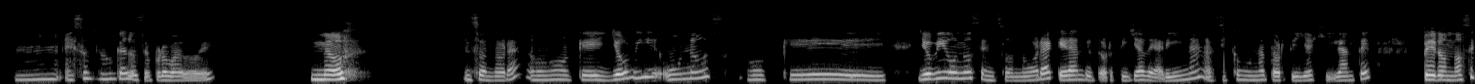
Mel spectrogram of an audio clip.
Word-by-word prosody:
Mm, 225 +3 -4
esos 270 +6 -5
nunca 255 +2 -1
los 210 - 0
he - - -3
probado, 185 - 0
¿eh? 270 - -2 0.9
No, 225 +2 +8 1.2
¿en 215 - -4
Sonora? 190 - -1
Okey. 210 - -2
Yo 235 +5 +6
vi 320 +3 0
unos 275 +9 -2 0.4
Okey, 220 -2 0 0.3
yo 245 +2 +5
vi 285 +3 +2
unos 285 0 +2
en 195 -2 -4
Sonora 190 +8 0
que 200 -8 +2
eran 215 +1 +3
de 195 -3 -4
tortilla 200 +1 -2
de 185 -3 +1
harina, 210 - -2
así 185 - -8
como 210 +1 -6
una 205 +1 -4
tortilla 185 0 -1
gigante, 200 - -3 0.5
pero 215 -1 +7
no 200 +1 -1
sé 340 - -4
215 Hz, 140 wpm, -25 LUFS, 200-245 Hz, 1.2 s, No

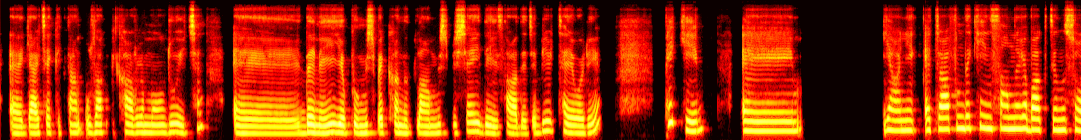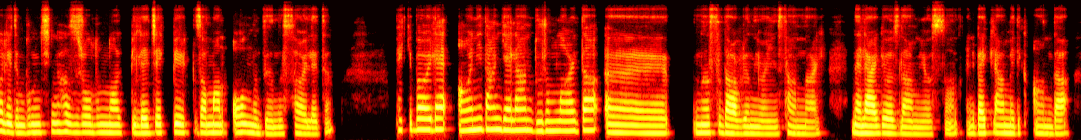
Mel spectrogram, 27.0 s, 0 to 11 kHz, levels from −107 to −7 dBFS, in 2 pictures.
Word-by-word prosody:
eee, 165 -1 +1
gerçeklikten 175 +2 -1
uzak 190 +1 -1
bir 185 - -22
kavram 185 -1 +1
olduğu 185 +2 +1
için, 195 - -1 0.4
eee, 165 -1 -1
deneyi 185 +1 +6
yapılmış 180 -1 +2
ve 180 - +3
kanıtlanmış 175 0 -1
bir - - -4
şey 210 +2 +2
değil, 175 -3 +1
sadece 160 0 -2
bir 225 +1 0
teori. 180 - 0 0.8
Peki, 270 - +1 0.5
emm, 225 0 +2 1.1
yani, 240 -1 +1
etrafındaki 275 +3 +2
insanlara 275 -1 +2
baktığını 250 -1 +3
söyledin. 205 -7 +1
Bunun 190 +1 0
için 195 +2 -2
hazır 200 -2 -2
olunabilecek 185 -1 -1
bir 190 -1 +2
zaman 185 0 0
olmadığını 165 -5 -1
söyledin. 160 - -5 0.8
Peki, 245 0 -7
böyle 260 0 +4 0.2
aniden 260 +2 +1
gelen 245 -1 +1
durumlarda, 230 +2 0
eee, 180 -2 0 0.3
nasıl 185 0 -1
davranıyor 165 -2 +1
insanlar? 155 0 -7 0.4
Neler 175 -2 +5
gözlemliyorsun? 155 -3 -3
Hani, 170 - -6
beklenmedik 170 0 -1
anda, 165 0 -3
185 Hz, 105 wpm, -24 LUFS, 170-230 Hz, 1.1 s, deneyi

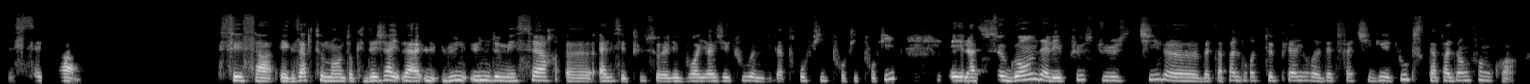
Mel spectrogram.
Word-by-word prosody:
C'est - - -7 0.2
ça - - +6 1.5
c'est 180 - +5
ça, 160 -3 +3
exactement 165 +1 +3
donc 155 0 -3
déjà, 175 +4 +5
i - - +5
la 165 -2 +6
l'u 155 -4 -1
l'une 185 +4 +1
une 195 0 +3
de 185 - +5
mes 170 -2 +1
sœurs, 180 0 +2
heu, 150 -1 -1
elle, 165 0 +2
c'est 160 - -2
plus, 170 +4 -13
heu, - - +3
les 150 +1 +2
voyages 160 +2 0
et 165 - 0
tout, 180 +2 -3
elle 160 - -1
me - - -3
dit: 140 - -23
«Bah, 150 0 -5
profite, 170 0 -7
profite, 145 0 -11
profite» 255 +3 -4 0.5
et 180 -1 +6
la 165 -1 +4
2de, 195 +9 +2
elle 175 -6 +3
est 155 - +5
plus 215 +6 -9
du 180 -1 -4
style, 220 +7 -6
heu: 165 -4 +2
«Beh, 155 +1 -4
tu - - -11
as - - -1
pas 190 - -4
le 180 - -5
droit 180 +1 -5
de 175 - -32
te - - -2
plaindre 180 -1 -2
d'être 165 +1 -5
fatiguée 165 +1 -6
et 165 - -3
tout 225 +7 -2
parce - - -12
que - - -41
tu - - 0
as 165 - -2
pas 175 - +1
d'enfant», 180 +2 -4
quoi. - - -9
170 Hz, 235 wpm, -20 LUFS, 160-185 Hz, 1.5 s, ça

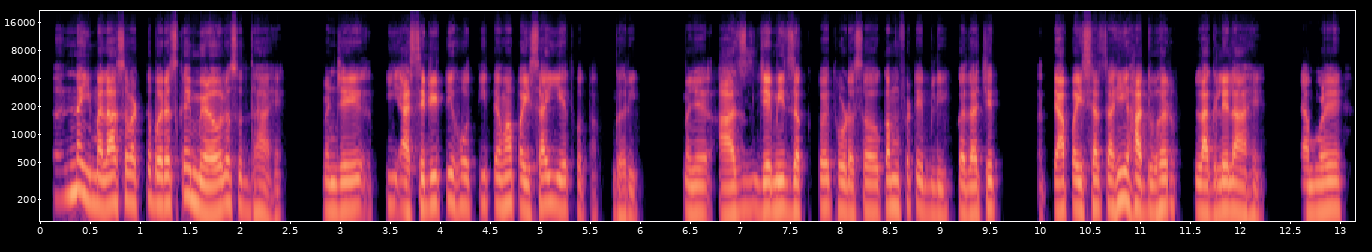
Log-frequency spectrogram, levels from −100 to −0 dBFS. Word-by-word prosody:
अ, 200 - -14
नाही 230 -1 +1
मला 170 -1 +4
असं 180 +2 +1
वाटतं 185 +2 -2
बरंच 175 0 +3
काही 220 -2 -1
मिळवलं 155 -1 +3
सुद्धा 150 -4 -7
आहे. 125 -2 -7 0.4
म्हणजे 150 0 0 0.2
ती 170 +2 -12
ॲसिडिटी 165 +5 +3
होती, 170 +1 -6
तेव्हा 170 +1 +1
पैसाही 165 +3 0
येत 155 - -2
होता 120 -3 -14 0.2
घरी. 125 -1 -8 0.5
म्हणजे 140 -1 -2
आज 135 +2 +2 0.2
जे 155 +1 +8
मी 155 +1 +4
जगतोय 150 +2 -2
थोडंसं 145 0 -2
कम्फर्टेबली, 155 -5 -4
कदाचित 140 +2 -1 0.5
त - - -15
त्या 150 -1 +6
पैशाचाही 160 +4 +1
हातभार 160 +1 +3 0.3
लागलेला 145 +1 +4
आहे. 130 -2 -2
त्यामुळे 145 +4 -3
155 Hz, 155 wpm, -25 LUFS, 140-170 Hz, 0.5 s, जे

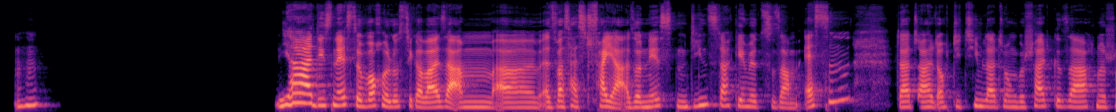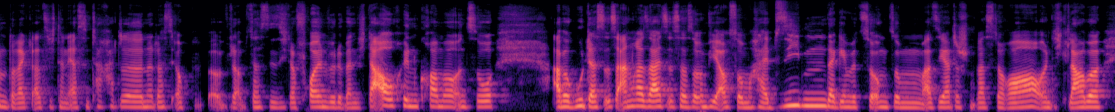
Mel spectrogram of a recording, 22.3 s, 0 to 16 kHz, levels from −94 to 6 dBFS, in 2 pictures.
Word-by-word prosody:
Mhm. 235 +4 -3 2.2
Ja, 300 +8 +9
die 225 - +2
ist 230 +2 -3
nächste 230 -3 +3
Woche 210 0 +3
lustigerweise 180 -2 +4
am, 175 0 +1
äh - - -3
also, 165 +1 0
was 190 0 +1
heißt 185 0 -4
Feier? 195 -4 +5
Also, 175 +2 0
nächsten 195 +1 -3
Dienstag 225 +1 -2
gehen 200 -2 -2
wir 185 -1 -3
zusammen 165 -5 -5
essen. 235 - -2 0.6
Da 175 - +1
hatte 180 -1 0
halt 180 0 0
auch 175 - -5
die 180 +1 -11
Teamleitung 185 -2 -3
Bescheid 195 +3 -3
gesagt, 180 -2 -1
ne, 180 - -4
schon 180 -1 -9
direkt, 160 -1 -5
als 160 +1 -9
ich 175 - -17
dann 165 -2 -11
den - - -6
1. 160 +1 -10
Tag 180 0 -15
hatte, 180 -2 -4
ne, 180 - -6
dass 175 0 -8
sie - - -16
auch 165 +6 -11
äh, - - -9
ja, 160 - -8
dass 170 0 -8
sie 170 - -11
sich 165 - -14
da 160 - -6
freuen 180 +2 -1
würde, 165 -1 -6
wenn 155 0 -7
ich 155 0 -16
da - - +5
auch 215 0 +4
hinkomme 190 -3 -2
und 185 -1 -6
so. 185 +1 -4 0.6
Aber 185 0 +4
gut, 200 +1 0
das 180 0 +1
ist 185 - -4
andererseits 190 -1 +4
ist 185 +1 -8
das 180 -1 -2
irgendwie 180 0 -2
auch 165 - 0
so 165 - -3
um 160 +2 -6
18:30, 215 +7 +1
da 190 - +4
gehen 180 0 -4
wir 170 - -5
zu 170 - -5
irgend 175 -1 -4
so 170 - -2
'nem 160 -1 -5
asiatischen 170 +1 -4
Restaurant, 160 +2 +1
und 165 0 -6
ich 180 - -14
glaube 175 +2 +3
180 Hz, 220 wpm, -23 LUFS, 170-195 Hz, 2.2 s, Ja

